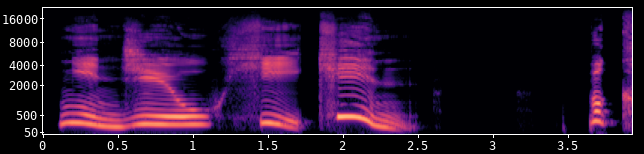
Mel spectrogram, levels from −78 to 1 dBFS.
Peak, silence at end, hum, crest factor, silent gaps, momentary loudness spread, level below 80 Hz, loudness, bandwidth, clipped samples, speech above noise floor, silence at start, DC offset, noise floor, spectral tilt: -6 dBFS; 0 s; none; 18 dB; 2.66-3.16 s; 10 LU; -78 dBFS; -21 LUFS; 18.5 kHz; under 0.1%; over 69 dB; 0.1 s; under 0.1%; under -90 dBFS; -4.5 dB/octave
